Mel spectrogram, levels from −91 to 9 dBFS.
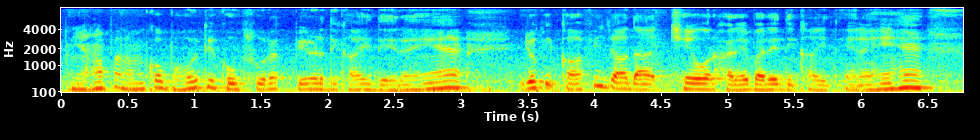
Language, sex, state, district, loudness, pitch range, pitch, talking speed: Hindi, male, Uttar Pradesh, Muzaffarnagar, -15 LUFS, 140-170 Hz, 150 Hz, 185 wpm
